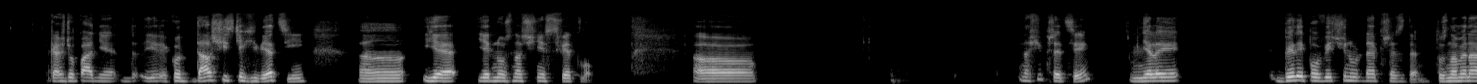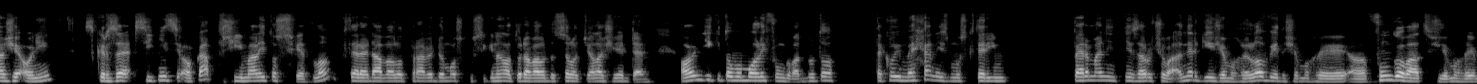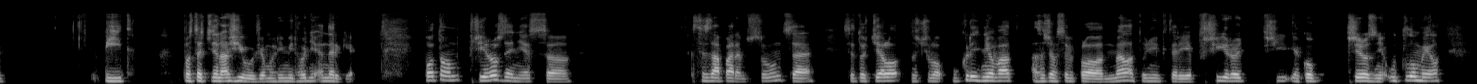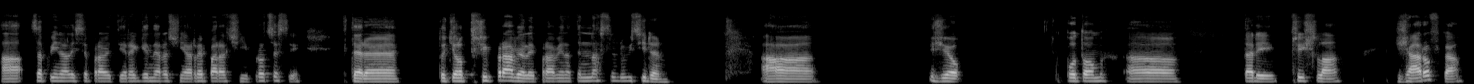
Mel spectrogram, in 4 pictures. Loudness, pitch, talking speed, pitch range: -26 LUFS, 155 Hz, 125 wpm, 140-170 Hz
